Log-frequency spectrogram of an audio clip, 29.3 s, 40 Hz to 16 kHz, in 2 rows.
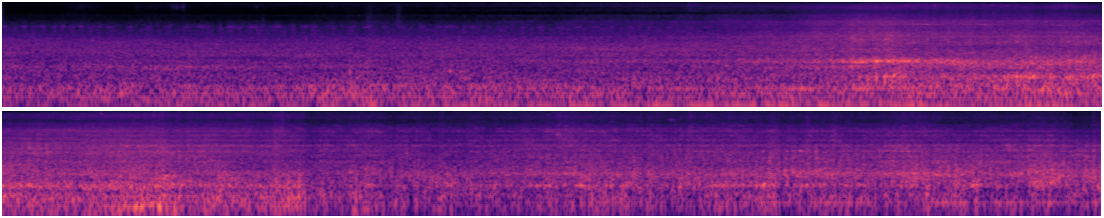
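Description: BL-class and 81-class diesel-electric freight locomotives approach and pass, their engines growing louder from about ten seconds in. A long rake of loaded container flat wagons then rolls by with a steady rumble.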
